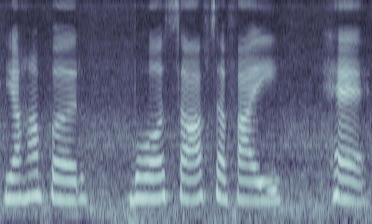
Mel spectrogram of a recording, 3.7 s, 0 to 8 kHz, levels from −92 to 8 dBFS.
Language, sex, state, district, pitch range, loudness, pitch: Hindi, female, Haryana, Charkhi Dadri, 220-245 Hz, -15 LUFS, 240 Hz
